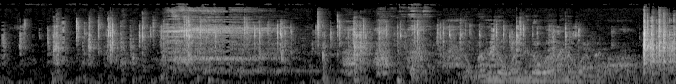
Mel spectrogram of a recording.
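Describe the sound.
Dice rolled during a tabletop role-playing game, heard as many quick, light rattling clicks and clatters spread irregularly over several seconds.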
